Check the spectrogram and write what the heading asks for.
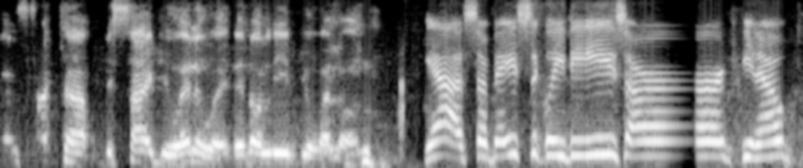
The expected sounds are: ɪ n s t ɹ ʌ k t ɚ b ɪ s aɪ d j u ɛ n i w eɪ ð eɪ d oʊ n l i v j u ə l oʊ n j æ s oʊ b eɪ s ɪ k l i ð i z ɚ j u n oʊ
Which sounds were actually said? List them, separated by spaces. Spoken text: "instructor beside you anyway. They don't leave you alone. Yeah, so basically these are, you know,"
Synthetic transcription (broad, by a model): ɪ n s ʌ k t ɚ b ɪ s aɪ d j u ɛ n i w eɪ ð eɪ d oʊ n l i v j u ə l oʊ n j æ s oʊ b eɪ s ɪ k l i ð i z ɚ j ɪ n oʊ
